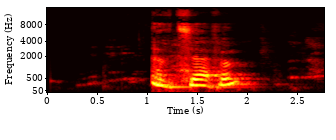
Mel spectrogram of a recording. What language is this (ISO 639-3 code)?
kab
